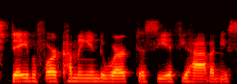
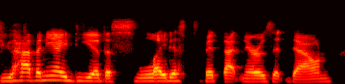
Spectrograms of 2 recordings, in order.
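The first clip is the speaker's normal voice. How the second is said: ordinary talk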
